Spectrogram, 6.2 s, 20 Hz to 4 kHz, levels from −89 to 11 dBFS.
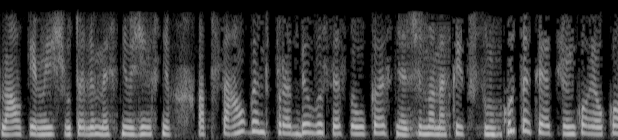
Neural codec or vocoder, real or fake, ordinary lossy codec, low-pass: codec, 16 kHz, 4 kbps, FunCodec, trained on LibriTTS, 50 frames a second; fake; AAC, 16 kbps; 3.6 kHz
